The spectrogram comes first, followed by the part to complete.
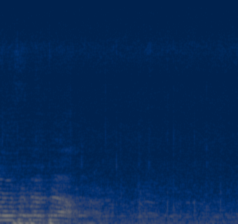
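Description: A man's commentary voice, drawn out and trailing off within the first second over a few low thuds, then only faint background noise.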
